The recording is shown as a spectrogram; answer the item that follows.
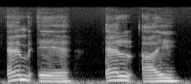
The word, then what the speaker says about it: Maliki: M-A-L-I-K-I, pronounced as Maliki.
